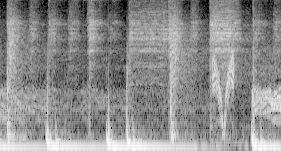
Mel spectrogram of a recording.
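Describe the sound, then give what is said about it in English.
A DJ scratches a record sample back and forth in a few quick, loud strokes. Each sharp sweep rises and falls in pitch, with thumps between the strokes. “one of which features DST scratching a sample of the song they had created earlier. Soon producers around the world wanted that scratch sound”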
